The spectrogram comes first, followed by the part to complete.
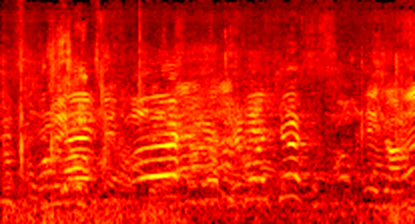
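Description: People talking: speech only, with no other distinct sound.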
